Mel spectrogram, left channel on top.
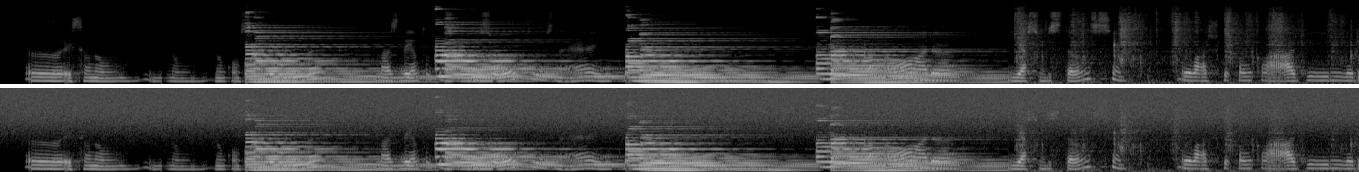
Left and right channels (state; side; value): noise; right; hiss, 4 dB below the sound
